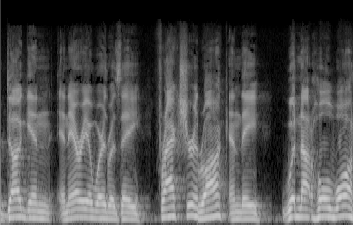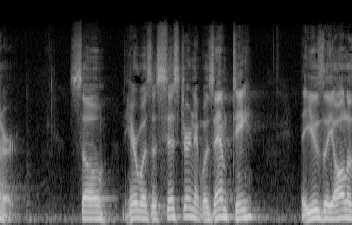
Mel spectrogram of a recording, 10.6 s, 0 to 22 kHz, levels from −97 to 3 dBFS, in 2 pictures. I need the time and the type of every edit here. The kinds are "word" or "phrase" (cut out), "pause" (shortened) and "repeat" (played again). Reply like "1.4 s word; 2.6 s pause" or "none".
1.6 s word; 2.2 s pause; 3.0 s word; 3.4 s word; 4.1 s pause; 7.1 s pause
